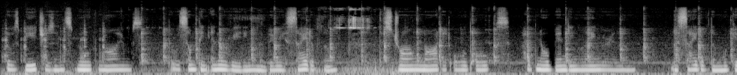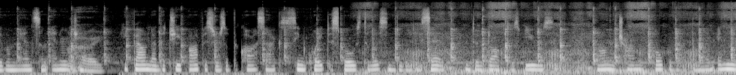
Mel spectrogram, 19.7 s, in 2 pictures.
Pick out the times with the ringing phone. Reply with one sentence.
You can't hear the ringing phone here.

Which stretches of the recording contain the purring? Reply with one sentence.
You can hear the purring from 0.0 to 5.7 s and from 14.4 to 19.6 s.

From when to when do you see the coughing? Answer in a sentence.
The coughing can be heard from 10.7 to 11.2 s.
